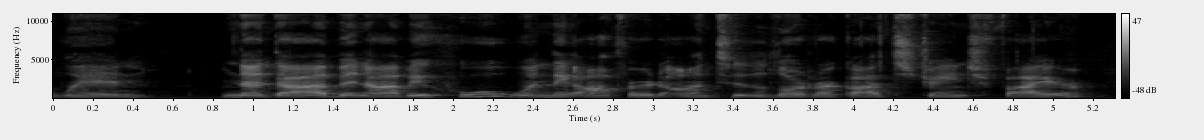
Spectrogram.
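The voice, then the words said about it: Strong accent. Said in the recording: “I don't know why I have such a strong accent today.”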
